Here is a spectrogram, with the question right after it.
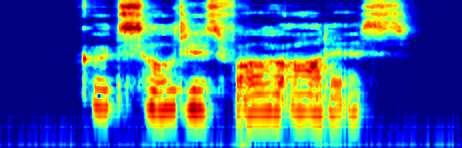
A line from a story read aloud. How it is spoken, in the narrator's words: said the dying man, words slurred but no less frantic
